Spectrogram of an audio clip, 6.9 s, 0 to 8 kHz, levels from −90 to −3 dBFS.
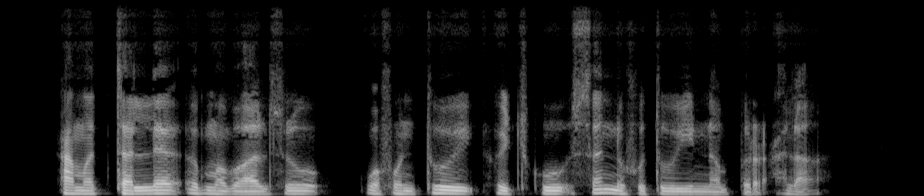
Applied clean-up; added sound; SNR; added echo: neural mask model DeepFilterNet 3.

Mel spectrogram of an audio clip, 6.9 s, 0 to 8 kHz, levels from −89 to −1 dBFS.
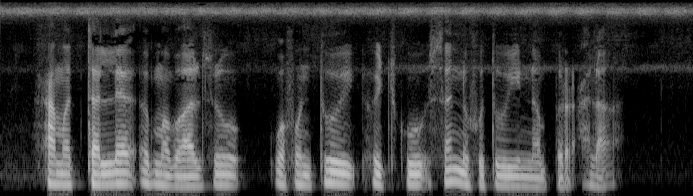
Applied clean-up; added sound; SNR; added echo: none; Frog; 13 dB; none.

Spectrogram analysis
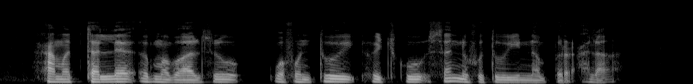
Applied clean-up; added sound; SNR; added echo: none; none; none; none.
